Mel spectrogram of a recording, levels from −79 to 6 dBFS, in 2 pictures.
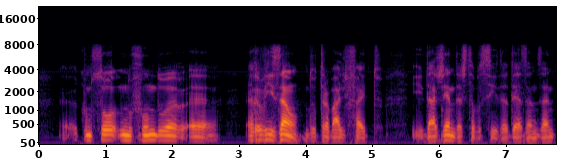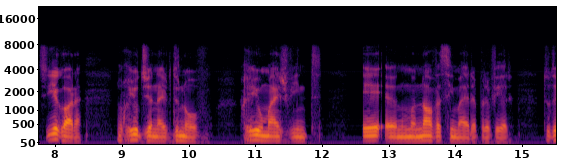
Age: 50-69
